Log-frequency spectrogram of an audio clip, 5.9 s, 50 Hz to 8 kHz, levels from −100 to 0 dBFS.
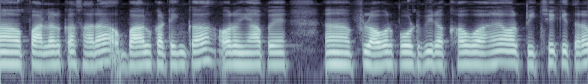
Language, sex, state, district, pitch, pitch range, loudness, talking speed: Hindi, female, Punjab, Kapurthala, 170 Hz, 165-175 Hz, -18 LUFS, 215 wpm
